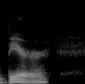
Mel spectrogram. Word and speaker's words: Beer: to bring on dr beer and is that how you say your last name that is how i say my name all right perfect great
